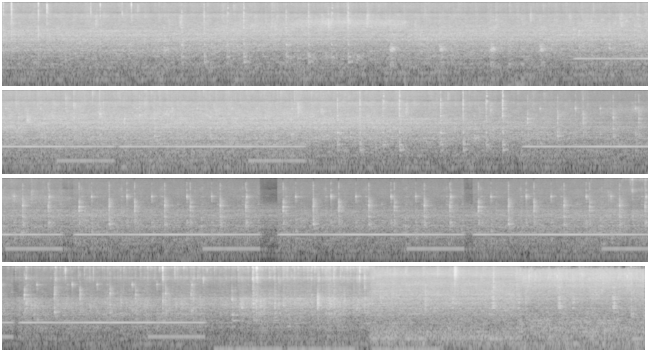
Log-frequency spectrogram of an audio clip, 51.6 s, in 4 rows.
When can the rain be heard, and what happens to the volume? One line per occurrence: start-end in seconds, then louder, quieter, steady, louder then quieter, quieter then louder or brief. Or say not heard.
0.0-51.5 quieter then louder.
